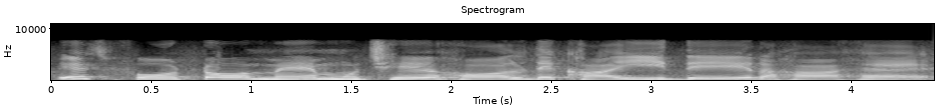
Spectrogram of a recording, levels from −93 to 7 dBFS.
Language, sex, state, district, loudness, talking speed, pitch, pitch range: Hindi, female, Madhya Pradesh, Katni, -12 LUFS, 120 wpm, 245 Hz, 225-275 Hz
